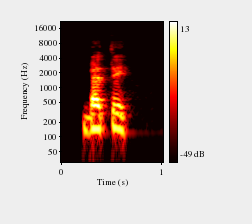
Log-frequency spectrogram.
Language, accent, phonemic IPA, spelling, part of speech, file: French, Canada, /ba.te/, battez, verb, LL-Q150 (fra)-battez.wav
- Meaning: inflection of battre: 1. second-person plural present indicative 2. second-person plural imperative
